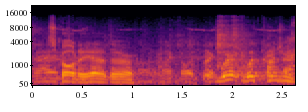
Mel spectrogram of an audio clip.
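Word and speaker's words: Škoda: That's how it's pronounced? Skoda, yeah, they're.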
